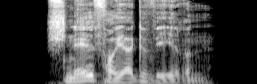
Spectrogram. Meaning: dative plural of Schnellfeuergewehr
- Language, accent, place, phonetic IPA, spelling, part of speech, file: German, Germany, Berlin, [ˈʃnɛlfɔɪ̯ɐɡəˌveːʁən], Schnellfeuergewehren, noun, De-Schnellfeuergewehren.ogg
